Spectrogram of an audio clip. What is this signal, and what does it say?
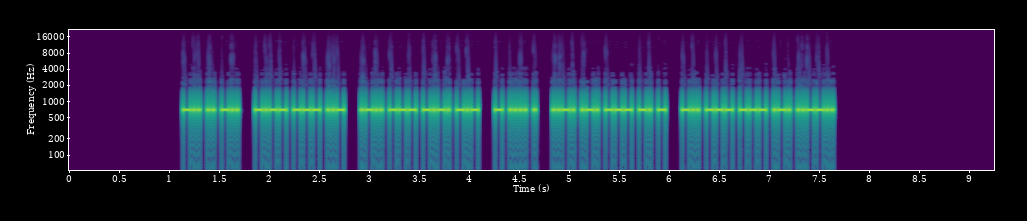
Morse code, heard as a keyed tone, about 50 wpm, 700 Hz. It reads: DID YOU LOCK THE FRONT DOOR?
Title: Sentences from Top 1300 Words 50wpm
